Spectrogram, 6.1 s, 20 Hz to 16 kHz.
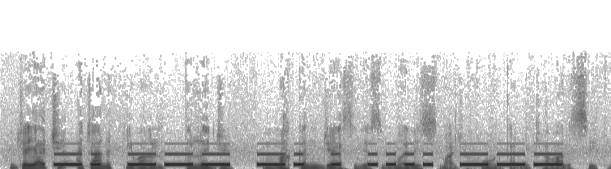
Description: Morse code, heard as a keyed tone, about 13 wpm, 490 Hz, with speech in Kashmiri. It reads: NONEHO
